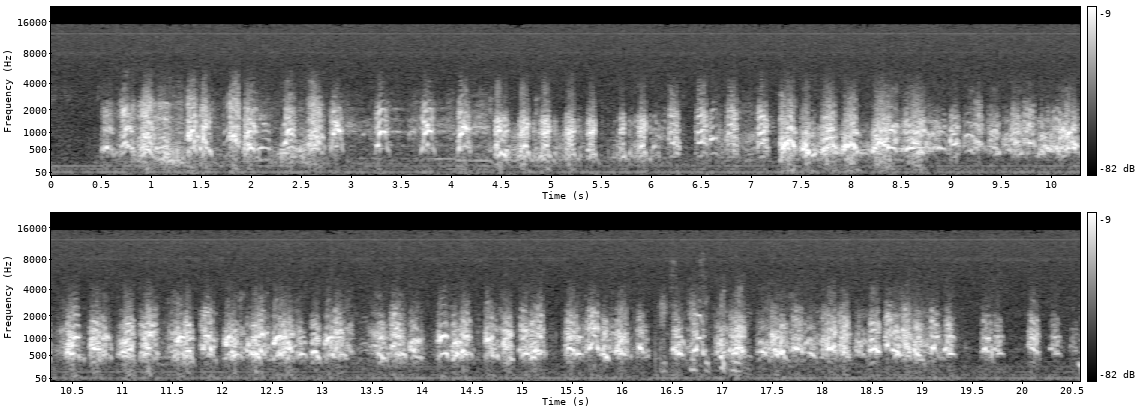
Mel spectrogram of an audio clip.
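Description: A dog barks rapidly and continuously for about twenty seconds, the yelps mixed with high whining and whimpering, with only brief pauses between bursts.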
